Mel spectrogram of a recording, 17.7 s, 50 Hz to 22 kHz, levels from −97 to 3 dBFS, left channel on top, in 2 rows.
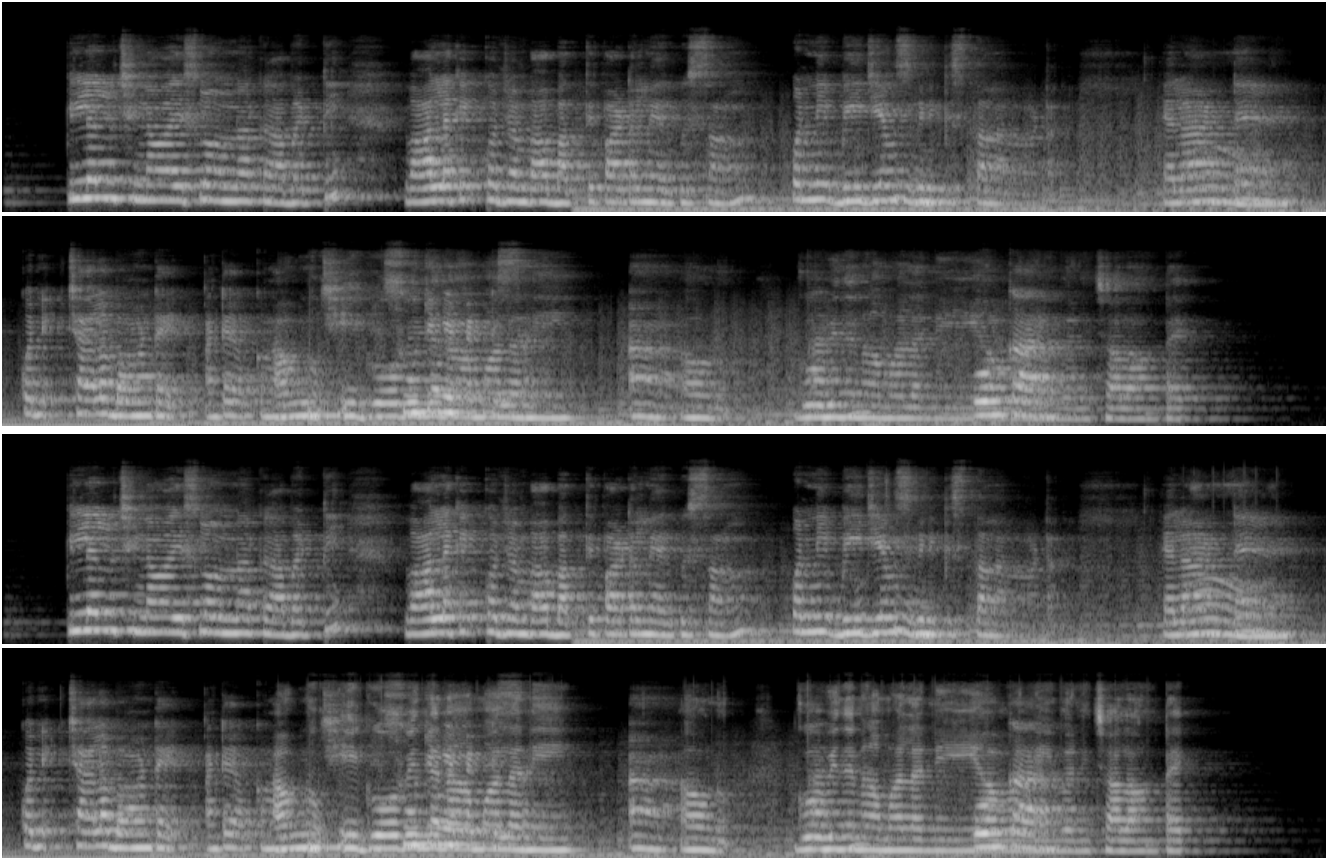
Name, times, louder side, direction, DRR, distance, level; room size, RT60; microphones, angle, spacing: voice 1, 0.4-5.0 5.3-6.9 7.7-8.6 8.9-11.1 11.4-11.9 12.3-12.4 13.0-13.4 14.2-14.6 15.3-15.8, right 1 dB, ahead, 0 dB, 0.7 m, -28 dB
sound 1, 3.8-15.8, left 1 dB, 40° left, 0.8 m, -40 dB
voice 2, 5.7-6.2 7.8-8.6 10.6-12.7 13.3-16.7, right 3 dB, 50° right, 7 dB, 0.5 m, -28 dB
20.5 x 9.4 x 3.3 m, 1.2 s
head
